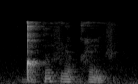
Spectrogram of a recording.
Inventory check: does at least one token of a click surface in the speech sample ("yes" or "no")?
yes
